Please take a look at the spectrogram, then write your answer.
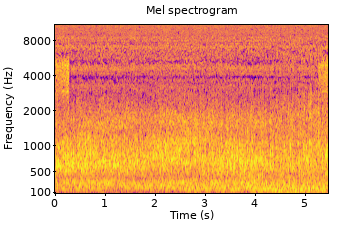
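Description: The rocket engines of Apollo 11 roar at liftoff on July 16, 1969, in a continuous, deep, rumbling blast that holds steady throughout, heavy in the low end with no voices over it.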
